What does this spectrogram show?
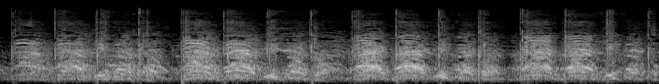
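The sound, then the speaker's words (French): A large crowd of protesters in the street chants the slogan "Marg bar dictator" ("down with the dictator") in unison, loud and rhythmic, with repeated shouted phrases and sharp accents recurring every second or so, voices overlapping into a dense roar. “les manifestants le scandent ouvertement dans la rue.”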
